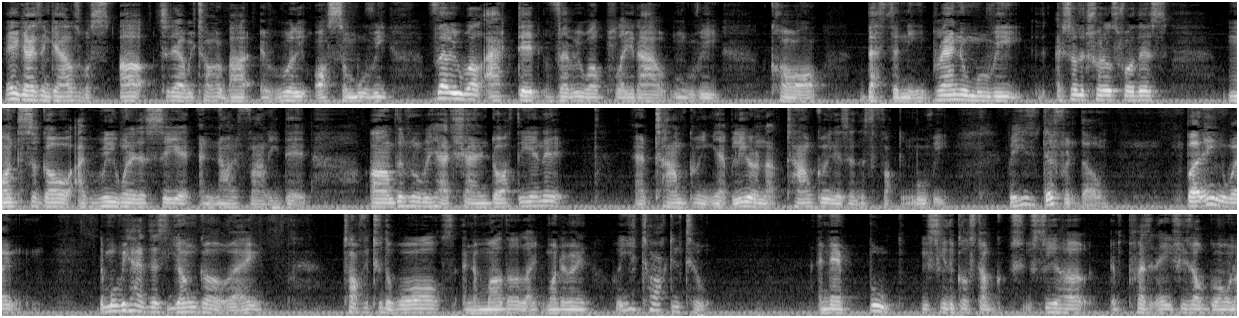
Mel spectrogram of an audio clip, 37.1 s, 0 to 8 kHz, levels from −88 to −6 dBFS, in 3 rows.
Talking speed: 185 wpm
